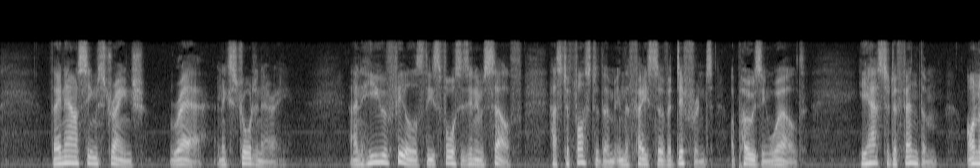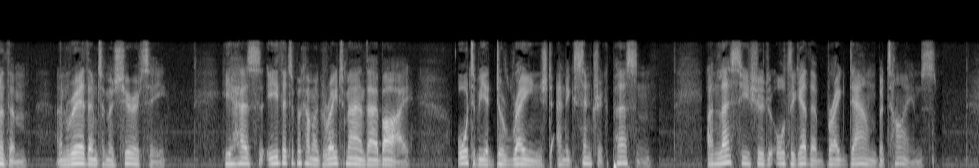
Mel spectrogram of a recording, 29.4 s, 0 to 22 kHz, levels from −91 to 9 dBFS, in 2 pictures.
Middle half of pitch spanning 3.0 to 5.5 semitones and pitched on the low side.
Yes: average, 4.5 semitones; low, 110 Hz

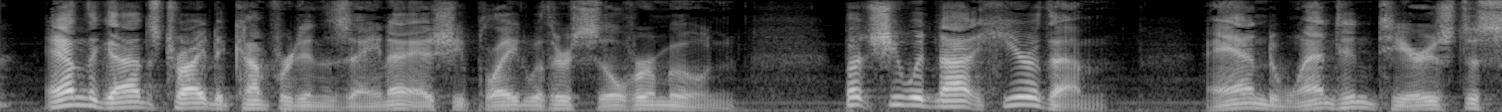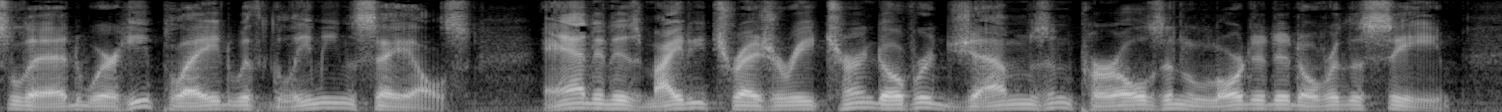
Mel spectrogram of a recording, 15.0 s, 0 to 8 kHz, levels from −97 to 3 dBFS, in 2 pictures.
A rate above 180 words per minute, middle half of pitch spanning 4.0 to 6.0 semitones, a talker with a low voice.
Yes: average, 190 wpm; wide, 5.6 semitones; low, 105 Hz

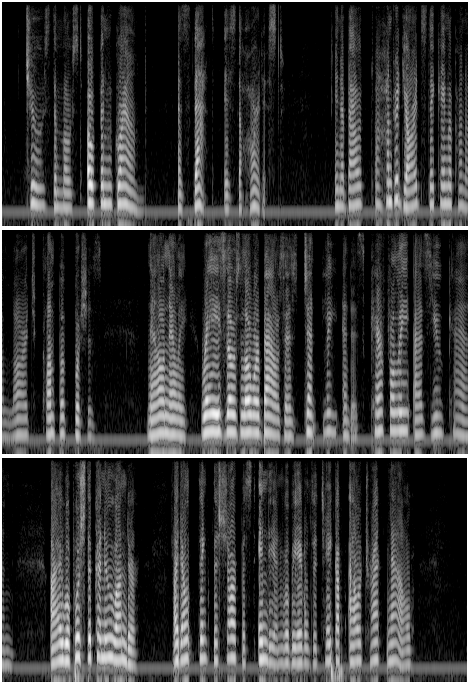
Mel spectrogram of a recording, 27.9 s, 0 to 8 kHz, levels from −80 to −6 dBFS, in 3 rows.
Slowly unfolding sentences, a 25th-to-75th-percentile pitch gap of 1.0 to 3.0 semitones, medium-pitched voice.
No: slow, 125 wpm; average, 4.4 semitones; medium, 175 Hz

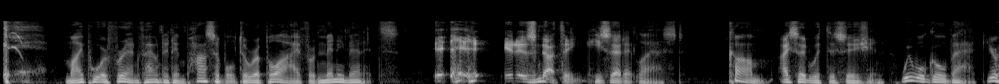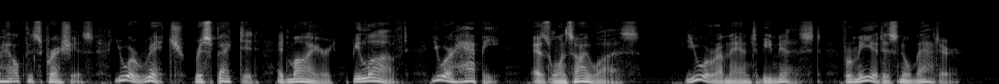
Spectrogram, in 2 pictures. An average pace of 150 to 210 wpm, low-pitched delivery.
Yes: average, 170 wpm; low, 100 Hz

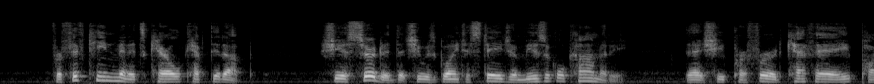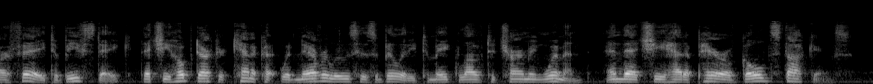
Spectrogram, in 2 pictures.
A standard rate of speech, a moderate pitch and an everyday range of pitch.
No: average, 170 wpm; low, 125 Hz; average, 3.4 semitones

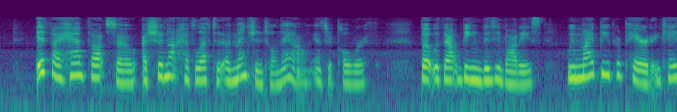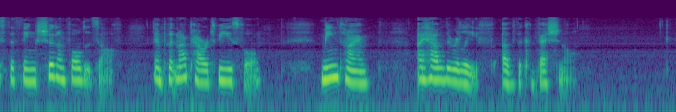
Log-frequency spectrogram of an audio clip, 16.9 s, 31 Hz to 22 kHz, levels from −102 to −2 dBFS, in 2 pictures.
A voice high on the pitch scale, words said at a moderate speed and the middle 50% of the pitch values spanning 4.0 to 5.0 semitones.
Yes: high, 205 Hz; average, 170 wpm; average, 4.4 semitones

